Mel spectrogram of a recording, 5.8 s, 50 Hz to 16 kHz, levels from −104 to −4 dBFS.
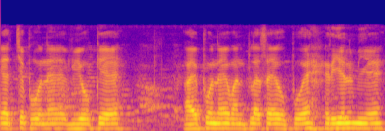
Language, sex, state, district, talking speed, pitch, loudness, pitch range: Hindi, male, Maharashtra, Gondia, 135 wpm, 135 Hz, -15 LUFS, 130-140 Hz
